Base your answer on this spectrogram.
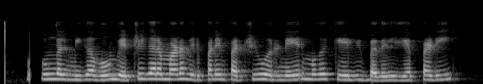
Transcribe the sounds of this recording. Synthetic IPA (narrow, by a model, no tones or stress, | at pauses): ʊʊŋɡɐɭmɪɣɐʋɯmʋɛʈrɪɣɐɾɐmaːnɐʋɪɾɯpːɐnɐɪpːɐʈriɔɾɯneːɾmʊɣɐkːeːlʋibɐðɪlɛpːɐɽi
